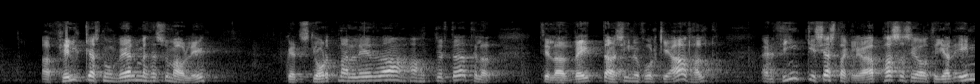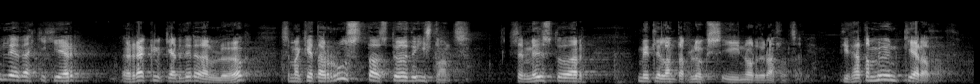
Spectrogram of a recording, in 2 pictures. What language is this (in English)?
Icelandic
